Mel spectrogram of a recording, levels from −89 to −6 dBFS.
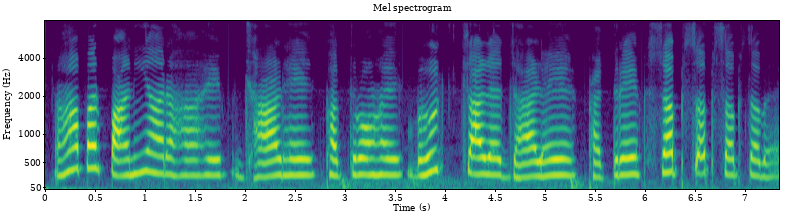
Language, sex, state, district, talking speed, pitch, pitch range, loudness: Hindi, female, Andhra Pradesh, Anantapur, 155 wpm, 275 Hz, 270-295 Hz, -16 LUFS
